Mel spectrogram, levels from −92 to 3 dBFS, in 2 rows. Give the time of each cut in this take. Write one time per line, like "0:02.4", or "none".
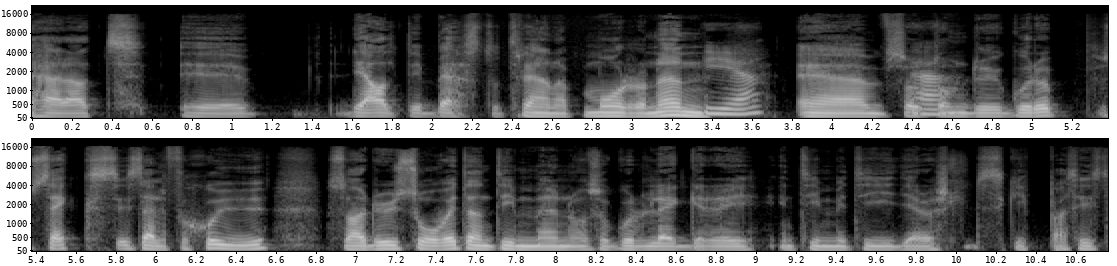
0:04.3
